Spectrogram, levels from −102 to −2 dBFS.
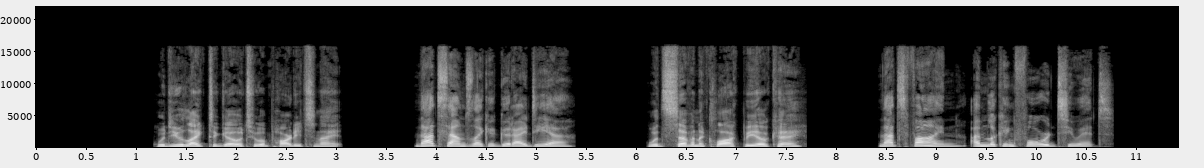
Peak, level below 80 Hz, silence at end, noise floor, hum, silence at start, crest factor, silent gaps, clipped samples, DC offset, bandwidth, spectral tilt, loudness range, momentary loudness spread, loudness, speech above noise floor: -6 dBFS; -54 dBFS; 0.7 s; under -90 dBFS; none; 1.2 s; 20 dB; 3.07-3.79 s, 5.40-6.11 s, 7.72-8.43 s; under 0.1%; under 0.1%; 16 kHz; -5 dB/octave; 2 LU; 11 LU; -24 LUFS; over 67 dB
